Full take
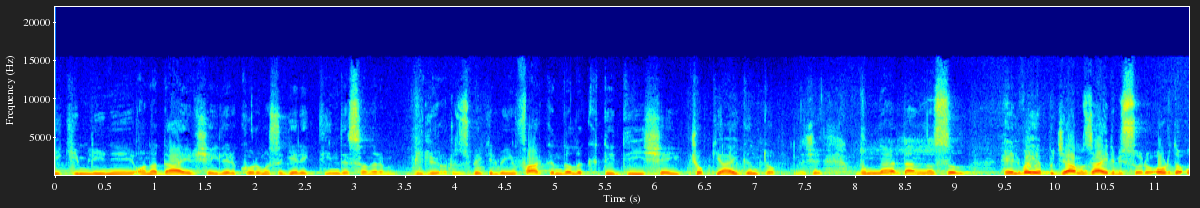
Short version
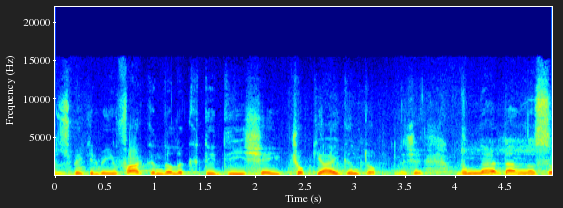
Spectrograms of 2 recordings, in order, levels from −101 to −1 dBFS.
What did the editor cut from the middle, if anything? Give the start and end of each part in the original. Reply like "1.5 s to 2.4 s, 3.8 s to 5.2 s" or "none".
none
